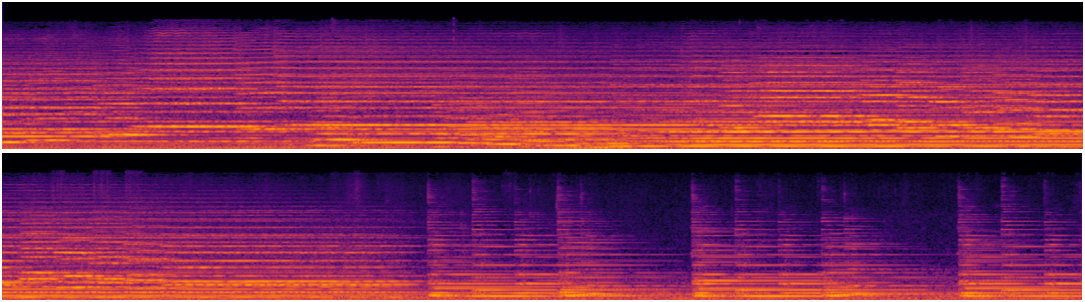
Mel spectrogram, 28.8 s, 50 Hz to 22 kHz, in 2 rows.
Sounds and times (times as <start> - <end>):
Acoustic guitar: 0.0 - 28.8.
